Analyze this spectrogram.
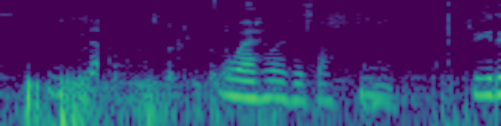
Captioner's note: speaking in French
